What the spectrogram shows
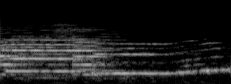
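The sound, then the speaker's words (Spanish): A wailing emergency siren sounds steadily from outside, its tone sliding slightly downward as it carries on, fairly loud and continuous with no one talking over it. “Eh, madre mía, la sirena.”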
